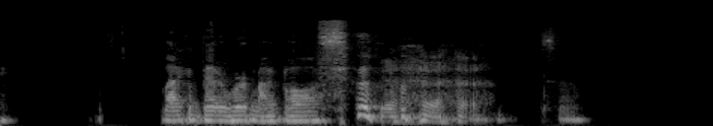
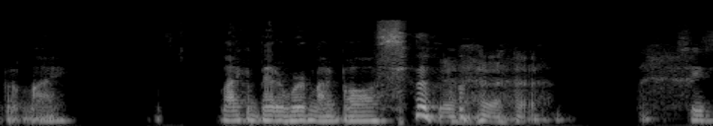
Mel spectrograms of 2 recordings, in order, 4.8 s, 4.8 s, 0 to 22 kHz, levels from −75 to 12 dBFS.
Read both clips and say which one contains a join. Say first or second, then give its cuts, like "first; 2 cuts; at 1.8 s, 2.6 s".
first; 1 cut; at 3.6 s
